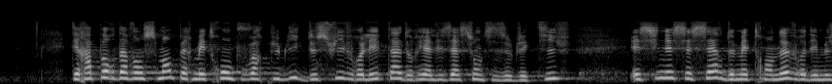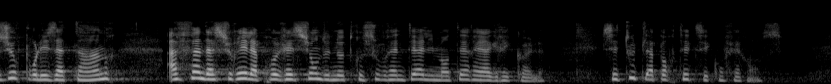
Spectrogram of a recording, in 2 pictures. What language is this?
French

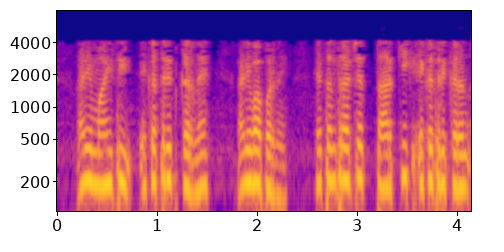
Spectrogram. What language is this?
Marathi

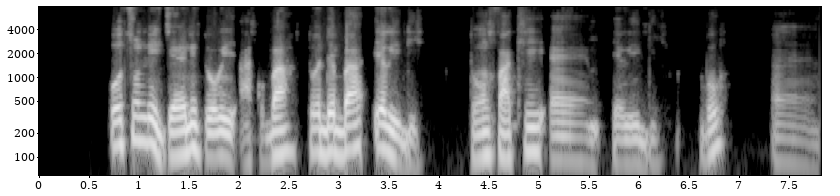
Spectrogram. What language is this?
Yoruba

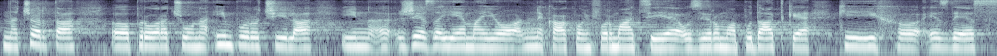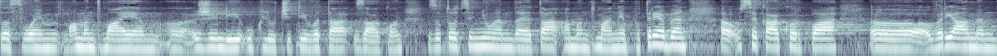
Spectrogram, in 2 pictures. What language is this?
Slovenian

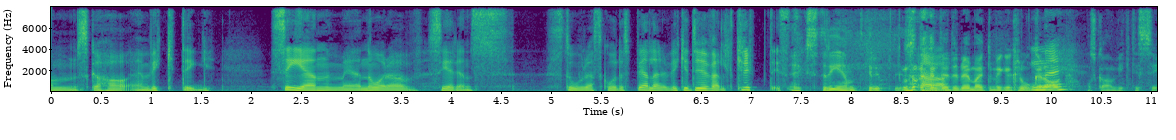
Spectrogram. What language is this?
Swedish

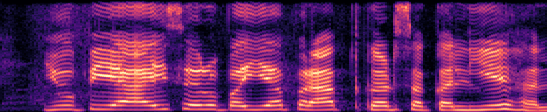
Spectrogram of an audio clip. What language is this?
Magahi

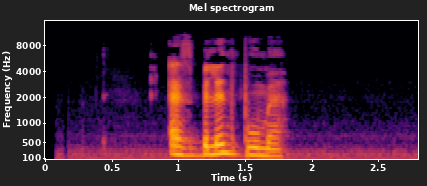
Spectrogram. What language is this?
Kurdish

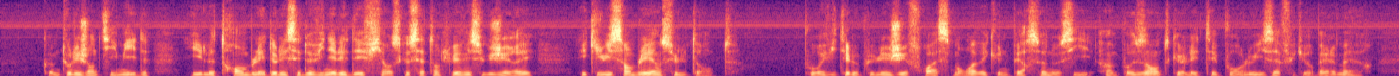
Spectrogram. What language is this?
French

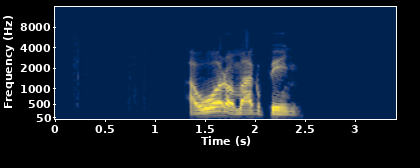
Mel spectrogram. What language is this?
Luo (Kenya and Tanzania)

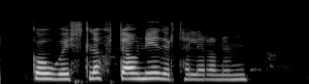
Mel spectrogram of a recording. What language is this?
Icelandic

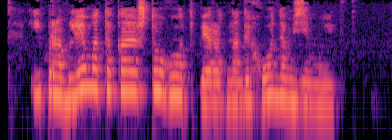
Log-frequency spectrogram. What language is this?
Belarusian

